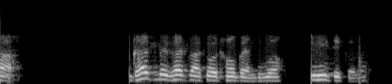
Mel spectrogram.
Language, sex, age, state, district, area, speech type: Sindhi, female, 30-45, Uttar Pradesh, Lucknow, urban, conversation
